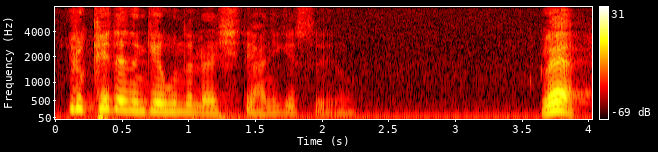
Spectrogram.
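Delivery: usual speaking voice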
